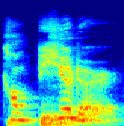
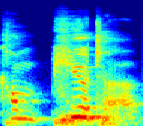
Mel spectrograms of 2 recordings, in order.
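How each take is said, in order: First: It is said with an American accent. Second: It is said with a non-American accent. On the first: "American কম্পিউটার" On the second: "উচ্চারণ হচ্ছে কম্পিউটার"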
